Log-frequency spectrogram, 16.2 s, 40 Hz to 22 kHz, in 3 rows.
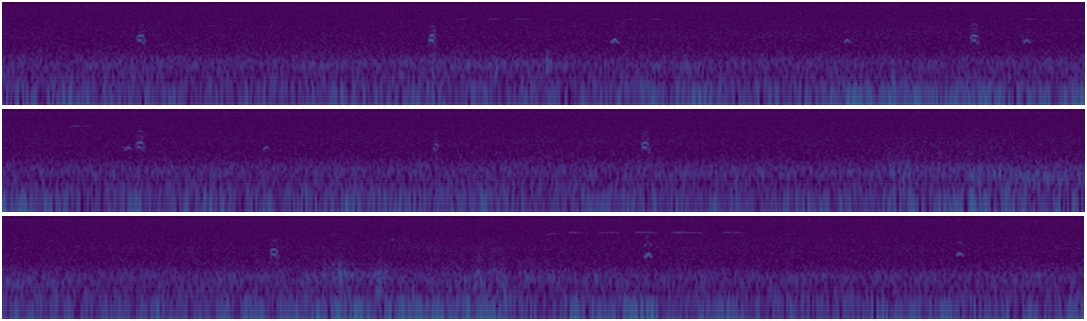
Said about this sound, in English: And the decoys are giving alarm calls. This is the alarm of 395. There's an osprey flying around here.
